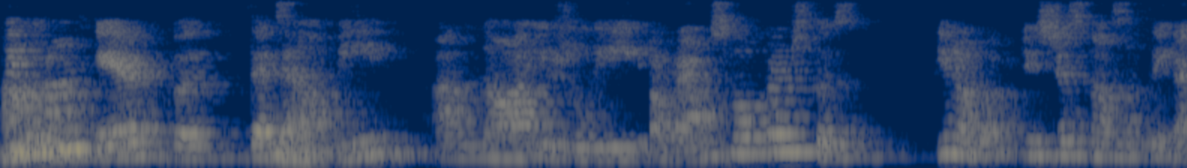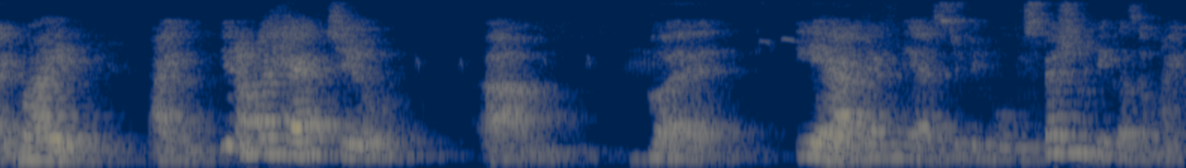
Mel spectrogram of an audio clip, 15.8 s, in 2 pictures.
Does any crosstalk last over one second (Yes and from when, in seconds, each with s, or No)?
No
